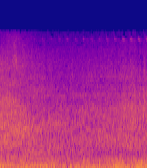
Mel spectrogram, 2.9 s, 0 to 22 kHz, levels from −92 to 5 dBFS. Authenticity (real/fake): fake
